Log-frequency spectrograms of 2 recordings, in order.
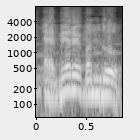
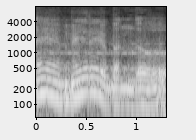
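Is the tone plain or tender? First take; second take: plain; tender. First: It is said in a plain, unaffectionate tone. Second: It is said in a warm, loving tone. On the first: The speaker calls it wrong. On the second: The speaker calls it right.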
